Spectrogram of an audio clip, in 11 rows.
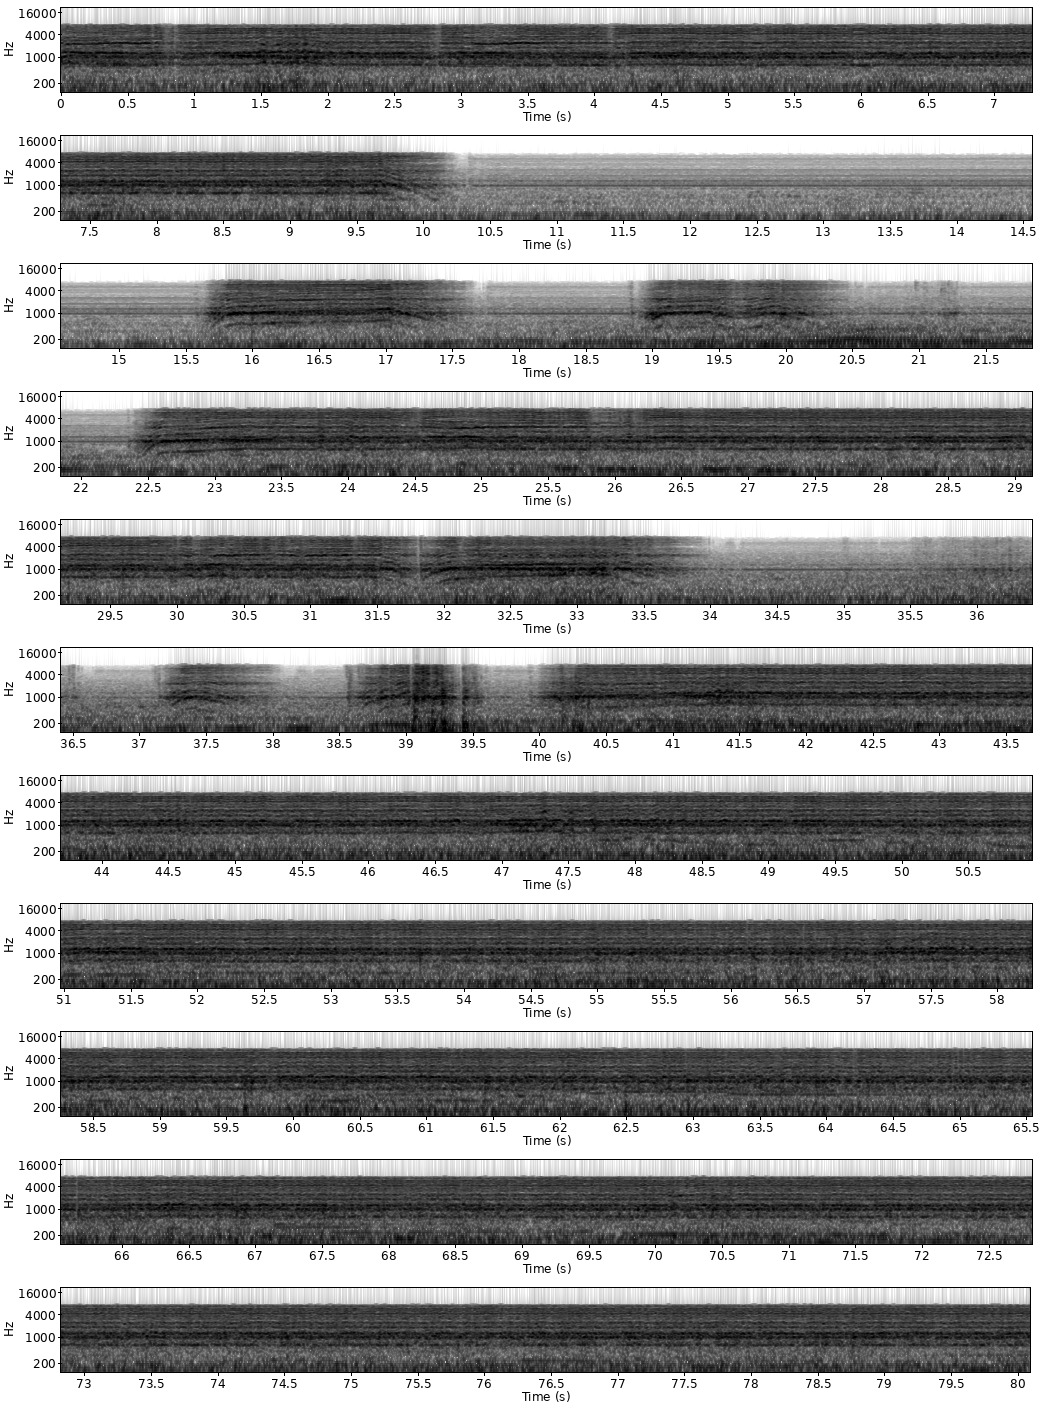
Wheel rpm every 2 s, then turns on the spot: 160, 160, 160, 160, 140, 10, 0, 10, 90, 50, 20, 90, 160, 160, 160, 150, 110, 0, 20, 20, 130, 160, 160, 160, 170, 160, 160, 160, 160, 160, 160, 160, 160, 160, 160, 160, 160, 160, 160, 160.
20-22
